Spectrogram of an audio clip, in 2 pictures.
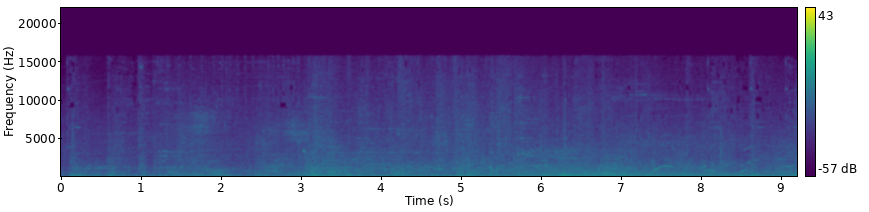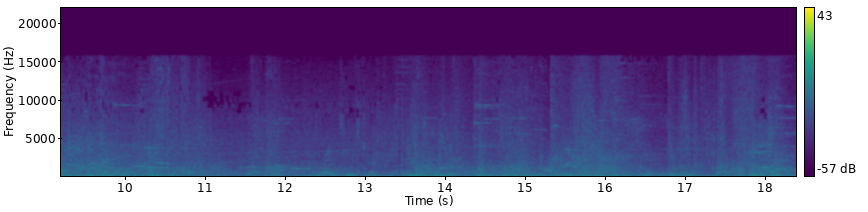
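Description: Magic blasts and explosions crackle in a busy fight.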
